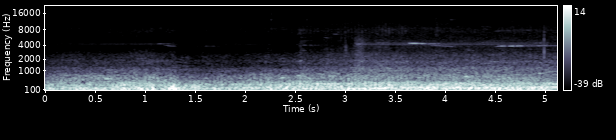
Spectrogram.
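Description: Steady low rumble of a train running on rails, with a faint high squeal coming and going in the second half.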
